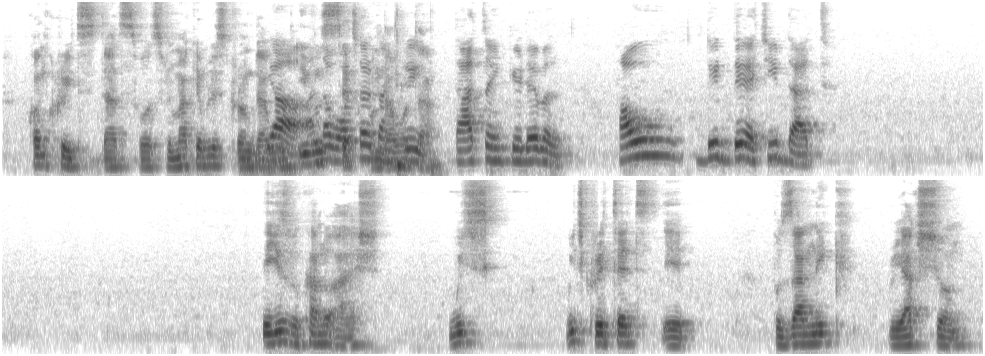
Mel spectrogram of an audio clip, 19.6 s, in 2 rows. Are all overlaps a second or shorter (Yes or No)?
No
